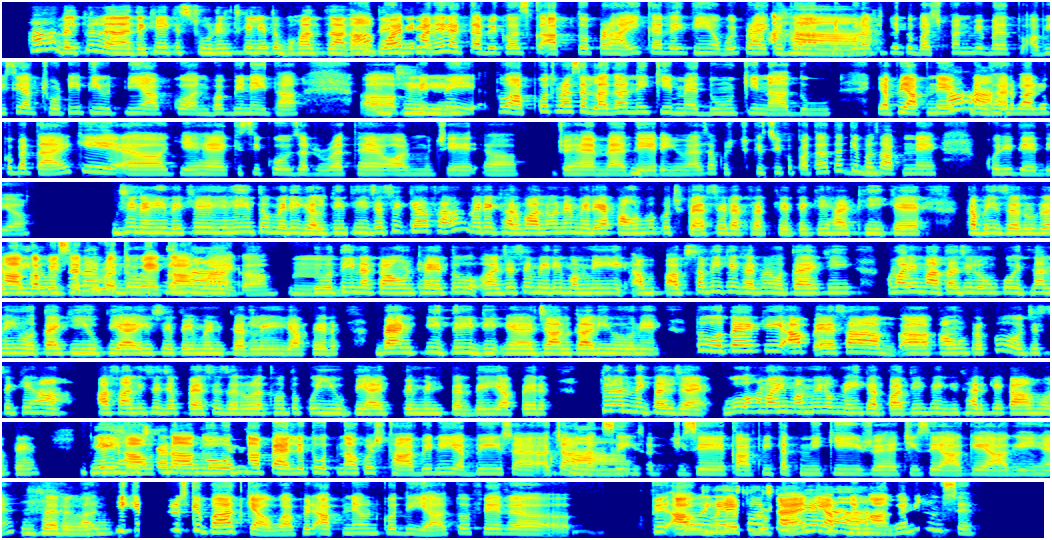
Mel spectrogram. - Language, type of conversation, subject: Hindi, podcast, किसी बड़ी गलती से आपने क्या सीख हासिल की?
- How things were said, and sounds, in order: in English: "स्टूडेंट्स"; in English: "बिकॉज़"; other noise; in English: "अकाउंट"; in English: "अकाउंट"; in English: "पेमेंट"; in English: "अकाउंट"; in English: "पेमेंट"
